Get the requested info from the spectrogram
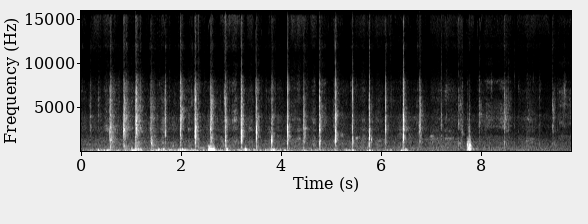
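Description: Quick running footsteps on concrete pavement, sharp slaps about three to four a second with low thumps from the jostled handheld phone. They stop after about six and a half seconds, followed by one louder click near the end.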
